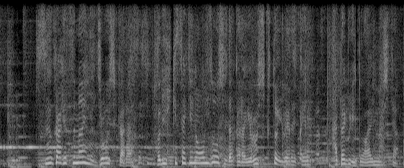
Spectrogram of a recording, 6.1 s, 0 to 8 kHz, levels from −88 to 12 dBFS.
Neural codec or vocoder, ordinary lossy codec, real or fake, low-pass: codec, 16 kHz, 4 kbps, X-Codec, HuBERT features, trained on general audio; none; fake; none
